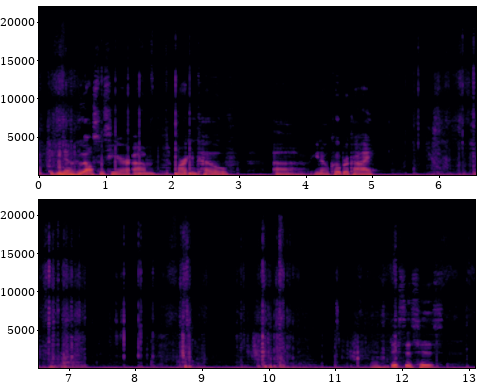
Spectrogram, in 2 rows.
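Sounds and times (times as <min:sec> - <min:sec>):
paper pages rustling: 0:00.0 - 0:02.3, 0:05.4 - 0:13.0
steady low hum: 0:00.0 - 0:13.0.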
